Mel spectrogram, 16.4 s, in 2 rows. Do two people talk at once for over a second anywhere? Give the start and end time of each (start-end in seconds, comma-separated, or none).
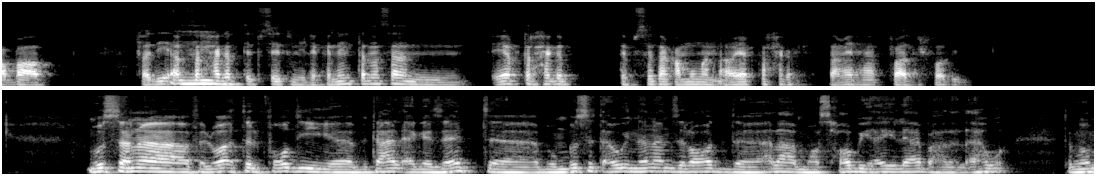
none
